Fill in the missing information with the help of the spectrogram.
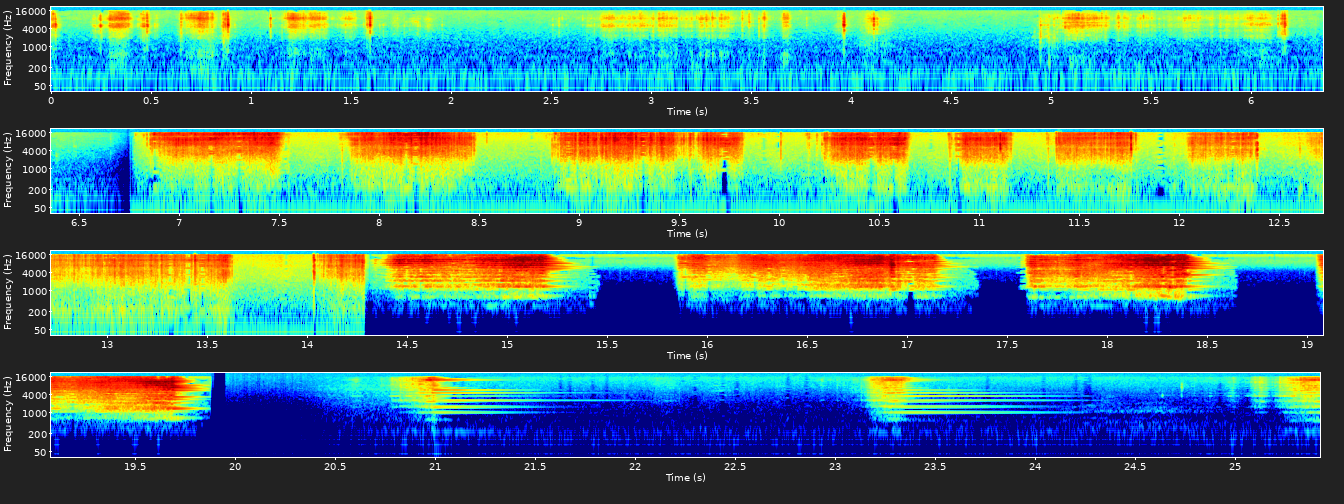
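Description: Straight razor sound effects. Faint clicks and soft scraping give way to a run of loud scraping strokes. Then come four long metallic swipes with a ringing edge, and three short, separate metallic pings near the end.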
